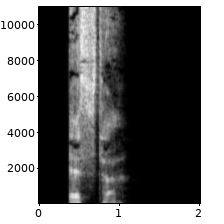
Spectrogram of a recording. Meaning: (noun) ester; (proper noun) 1. Esther (biblical character) 2. the book of Esther 3. a female given name from Hebrew; variant form Esther
- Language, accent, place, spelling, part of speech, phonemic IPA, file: German, Germany, Berlin, Ester, noun / proper noun, /ˈɛstɐ/, De-Ester.ogg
